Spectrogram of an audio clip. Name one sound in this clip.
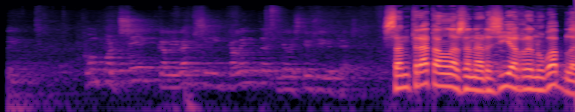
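An older man speaks calmly to a small group.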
